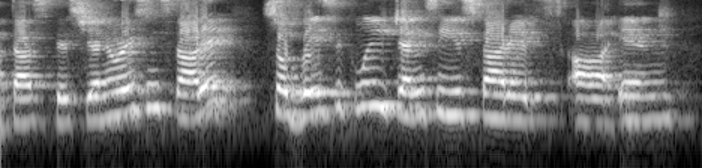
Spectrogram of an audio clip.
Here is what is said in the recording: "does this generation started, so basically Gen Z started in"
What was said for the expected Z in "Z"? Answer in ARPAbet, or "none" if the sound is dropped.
S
